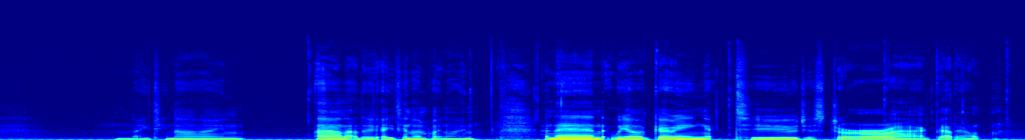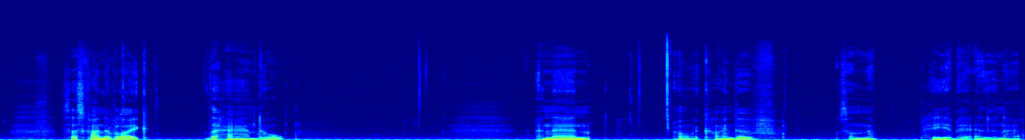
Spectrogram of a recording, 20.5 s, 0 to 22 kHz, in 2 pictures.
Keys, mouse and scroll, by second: 4.6-5.4 middle drag, 7.2 click, 8.8-10.1 drag, 10.6-11.1 scroll down 2, 11.7-16.5 middle drag, 11.7 scroll down 1.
